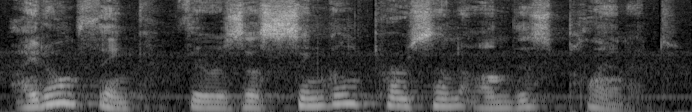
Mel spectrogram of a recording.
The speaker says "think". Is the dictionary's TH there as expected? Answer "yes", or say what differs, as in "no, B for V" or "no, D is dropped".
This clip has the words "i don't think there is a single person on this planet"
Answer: yes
